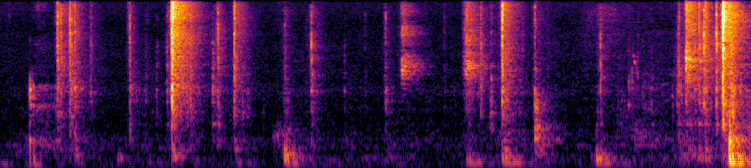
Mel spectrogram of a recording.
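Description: Irregular light clicks and taps from a smartphone being handled, about a dozen, the loudest cluster near the end.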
